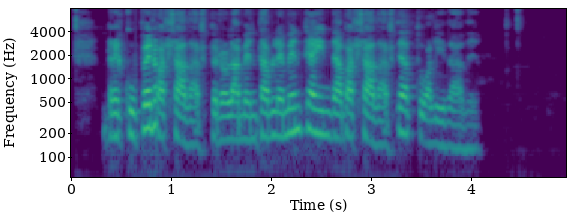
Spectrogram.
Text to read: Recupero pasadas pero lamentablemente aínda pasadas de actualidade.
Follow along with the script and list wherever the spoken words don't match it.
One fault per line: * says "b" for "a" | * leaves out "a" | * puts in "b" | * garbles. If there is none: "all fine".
all fine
